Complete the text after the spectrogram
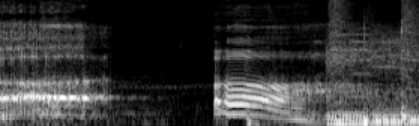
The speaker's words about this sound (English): I got a pie belch coming. It might break your windows.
